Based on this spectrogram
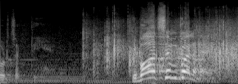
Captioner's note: rounds of applause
